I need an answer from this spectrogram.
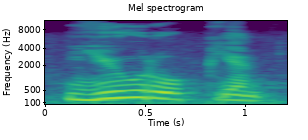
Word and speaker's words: European: let's look here yeah european u ya plus u european okay so here also this is consonant sound so we have put a european we should not put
